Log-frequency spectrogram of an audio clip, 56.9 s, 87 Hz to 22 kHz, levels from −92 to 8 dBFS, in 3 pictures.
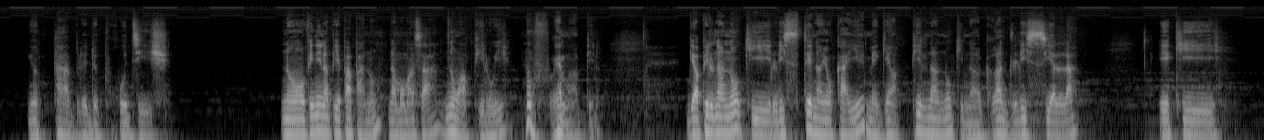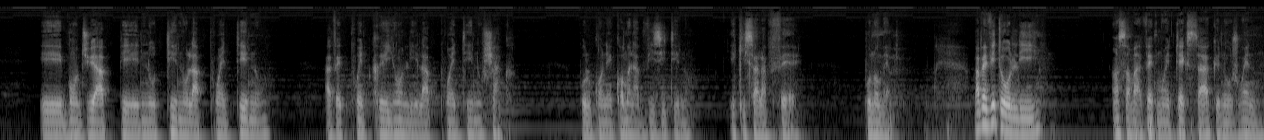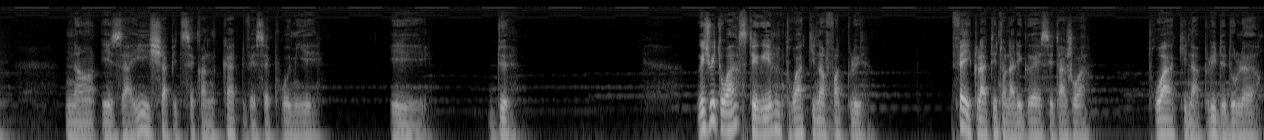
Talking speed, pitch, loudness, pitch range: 120 wpm, 90 Hz, -35 LUFS, 85-100 Hz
